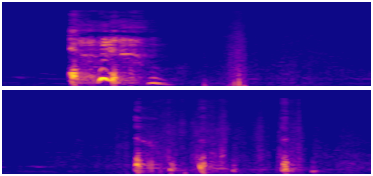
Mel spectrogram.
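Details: Girl who thinks she is getting a cold, with a scratchy, sore throat: two clusters of short, voiced coughs separated by a pause. Cough with a possible common cold.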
